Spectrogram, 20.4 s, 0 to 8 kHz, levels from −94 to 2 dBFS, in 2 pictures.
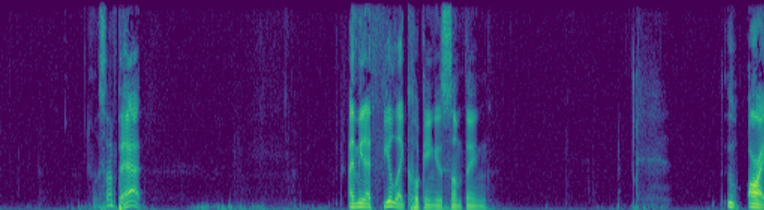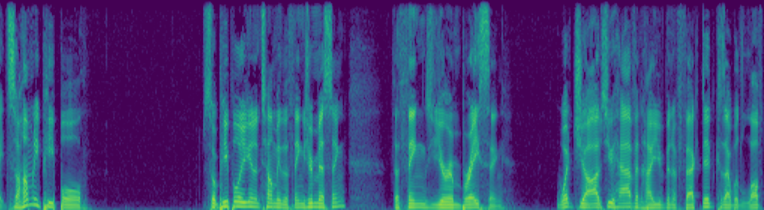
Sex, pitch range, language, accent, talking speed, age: male, 100-135 Hz, English, American, 135 wpm, 30-49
